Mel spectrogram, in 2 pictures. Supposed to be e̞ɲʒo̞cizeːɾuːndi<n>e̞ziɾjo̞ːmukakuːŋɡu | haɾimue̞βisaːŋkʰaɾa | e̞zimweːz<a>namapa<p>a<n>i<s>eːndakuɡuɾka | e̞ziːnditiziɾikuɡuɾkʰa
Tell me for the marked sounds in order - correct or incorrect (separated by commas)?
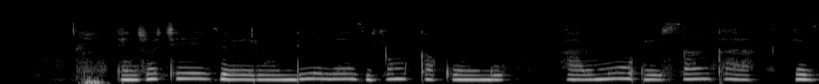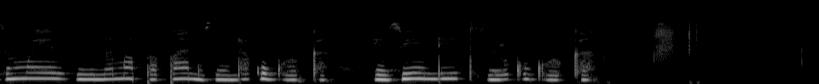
correct, incorrect, correct, correct, incorrect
